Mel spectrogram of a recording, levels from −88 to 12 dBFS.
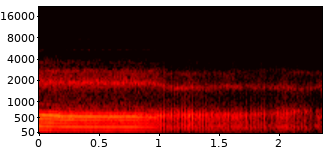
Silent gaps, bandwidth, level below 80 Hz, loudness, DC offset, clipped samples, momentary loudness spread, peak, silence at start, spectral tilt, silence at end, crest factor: none; 7.8 kHz; -78 dBFS; -42 LUFS; under 0.1%; under 0.1%; 16 LU; -26 dBFS; 0 s; -6.5 dB/octave; 0 s; 16 dB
